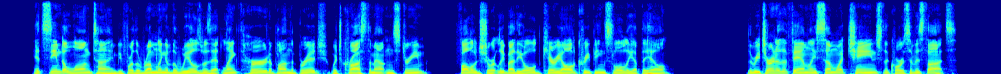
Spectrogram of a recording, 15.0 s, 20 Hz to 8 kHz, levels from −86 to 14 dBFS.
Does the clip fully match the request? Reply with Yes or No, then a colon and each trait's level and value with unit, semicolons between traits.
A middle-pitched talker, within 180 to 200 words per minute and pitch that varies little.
No: low, 115 Hz; average, 190 wpm; narrow, 2.0 semitones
